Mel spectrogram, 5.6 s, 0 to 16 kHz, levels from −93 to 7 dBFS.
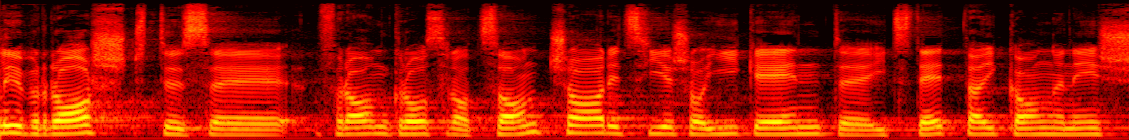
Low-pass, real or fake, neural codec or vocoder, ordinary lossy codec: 14.4 kHz; real; none; none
